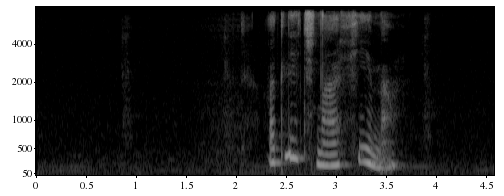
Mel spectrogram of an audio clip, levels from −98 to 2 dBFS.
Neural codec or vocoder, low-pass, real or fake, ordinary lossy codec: none; 7.2 kHz; real; none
